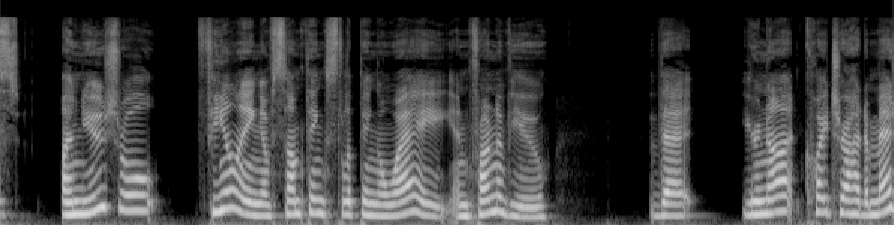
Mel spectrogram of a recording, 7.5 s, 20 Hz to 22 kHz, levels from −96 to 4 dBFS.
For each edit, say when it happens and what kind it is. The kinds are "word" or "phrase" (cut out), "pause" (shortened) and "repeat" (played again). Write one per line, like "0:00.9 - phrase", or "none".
none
